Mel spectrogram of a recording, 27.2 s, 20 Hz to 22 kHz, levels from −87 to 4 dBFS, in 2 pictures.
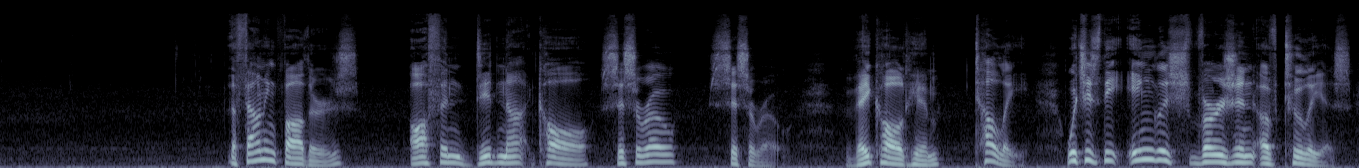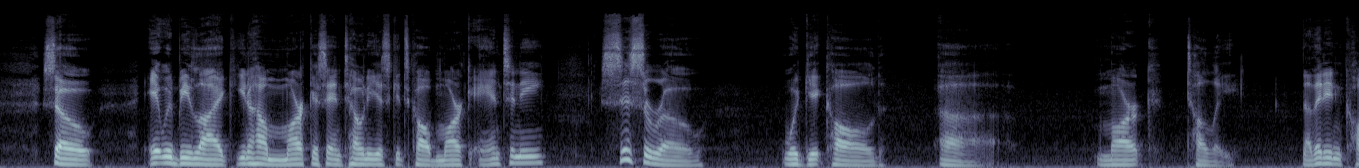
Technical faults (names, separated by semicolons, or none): none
